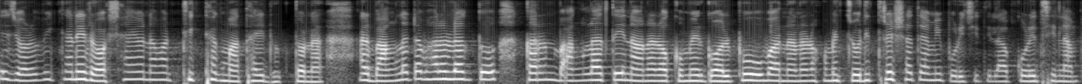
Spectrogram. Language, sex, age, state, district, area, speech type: Bengali, female, 30-45, West Bengal, Nadia, rural, spontaneous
